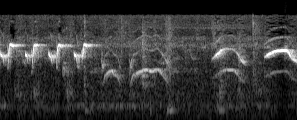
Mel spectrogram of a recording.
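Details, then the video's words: Common nightingale phrase: four quick looping high notes, then two lower slurred whistles. After a short pause come two loud arched whistles, the last rich and drawn out. "kicau burung sikatan londo matal"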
